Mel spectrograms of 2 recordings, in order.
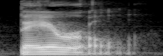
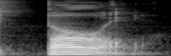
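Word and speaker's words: Beryl: that's absolutely dumb like all the news people call it Barrel it's not Barrel it's burl b e r y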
